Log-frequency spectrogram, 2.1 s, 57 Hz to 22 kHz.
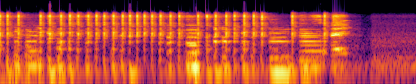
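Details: Bluetooth speaker with failed FT2705 amplifier IC (customer blamed the volume control): harsh, rapid, sharp crackling pulses break up playback when volume is raised, then sound cuts out.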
